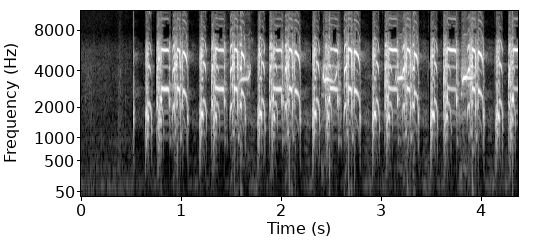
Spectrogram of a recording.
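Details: Dakhni teetar, the grey francolin, calling loudly: a dense, grating run of harsh notes repeated almost twice a second, uneven in spacing, starting after half a second of silence and continuing to the end.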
